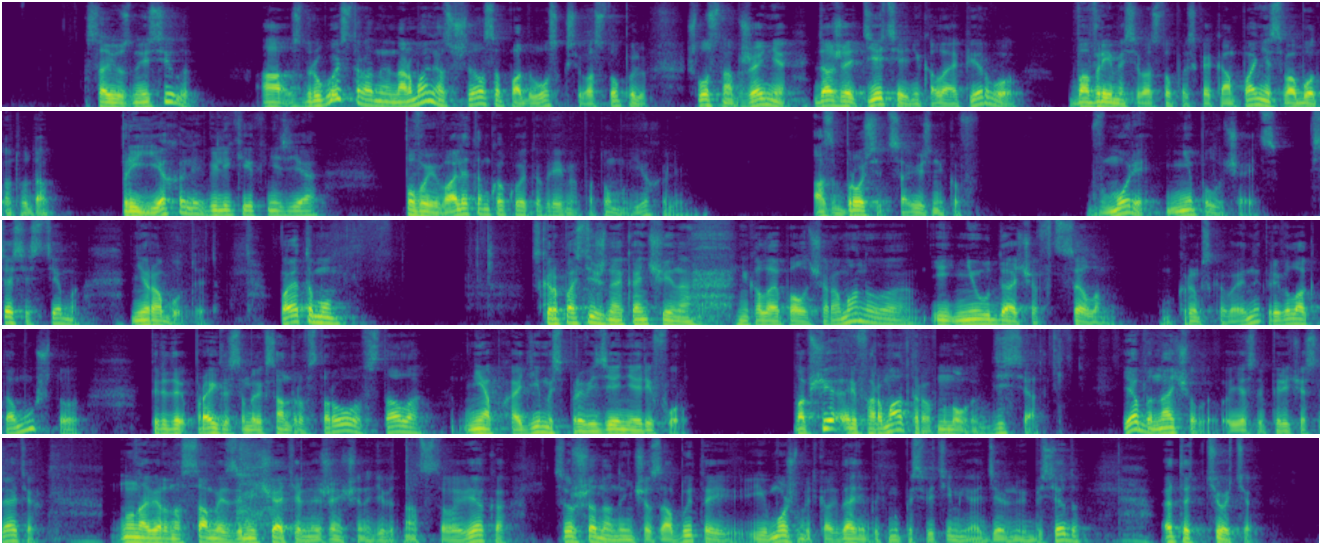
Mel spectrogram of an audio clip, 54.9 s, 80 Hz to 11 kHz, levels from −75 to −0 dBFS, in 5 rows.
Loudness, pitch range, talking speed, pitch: -16 LUFS, 85-115 Hz, 105 wpm, 100 Hz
